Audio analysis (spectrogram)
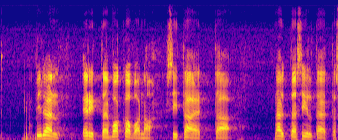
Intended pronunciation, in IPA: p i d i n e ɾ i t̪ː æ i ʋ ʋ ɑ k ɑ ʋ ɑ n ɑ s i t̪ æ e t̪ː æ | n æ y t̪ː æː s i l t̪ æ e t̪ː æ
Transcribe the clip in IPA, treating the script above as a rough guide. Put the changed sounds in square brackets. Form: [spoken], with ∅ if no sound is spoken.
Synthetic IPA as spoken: p i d [æ] n e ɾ i t̪ː æ i ʋ ʋ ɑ k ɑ ʋ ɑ n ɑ s i t̪ æ e t̪ː æ | n æ y t̪ː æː s i l t̪ æ e t̪ː æ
